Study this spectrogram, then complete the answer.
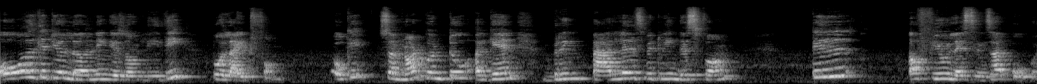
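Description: A woman with an Indian accent speaks at a fairly slow pace in a high voice that swings very widely in pitch, with audible room echo around her. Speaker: language teacher. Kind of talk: lecture. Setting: classroom. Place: classroom. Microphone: camera far.

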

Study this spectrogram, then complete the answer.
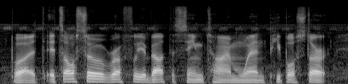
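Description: At a moderate pace and with fairly even intonation, an unremarkable speaking voice comes through dry with no echo over light background noise. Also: man. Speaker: travel vlogger. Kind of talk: casual vlog chat. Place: forest. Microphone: phone near.

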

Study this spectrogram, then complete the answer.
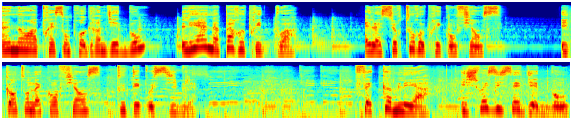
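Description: A woman talks at a moderate pace, leaving long, frequent pauses. Clear music plays behind her, and the sound is dry with no echo. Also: lively intonation. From France. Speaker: voice actor. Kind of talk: TV commercial read. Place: studio. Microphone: studio mic.

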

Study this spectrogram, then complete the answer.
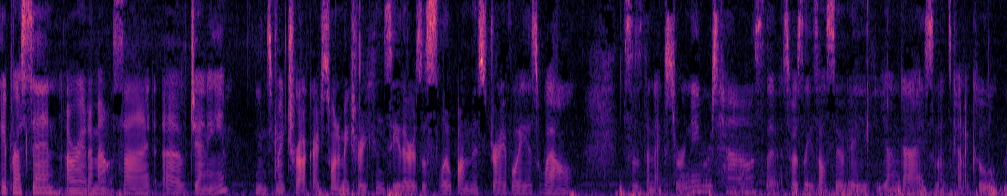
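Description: Loud background noise surrounds a woman talking at a fairly quick pace, her voice dry with no echo. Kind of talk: casual walkthrough narration to a colleague. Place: street. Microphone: phone near.

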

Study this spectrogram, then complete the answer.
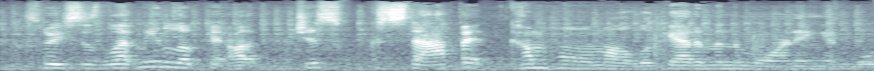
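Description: A woman speaks at a fairly quick pace. Loud background noise runs underneath. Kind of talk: storytelling tour guide talk. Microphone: camera far.

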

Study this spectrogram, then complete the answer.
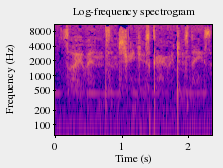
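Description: In a whisper, a woman speaks. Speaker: ASMR streamer. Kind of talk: live ASMR stream chatting with viewers. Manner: soft-spoken, relaxing. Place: home room. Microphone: studio mic.

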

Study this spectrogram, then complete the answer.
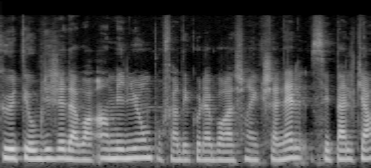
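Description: A woman's fairly low, monotone voice with flat intonation. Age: 20s. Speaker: social media marketing worker at a luxury brand; guest. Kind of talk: casual chat.

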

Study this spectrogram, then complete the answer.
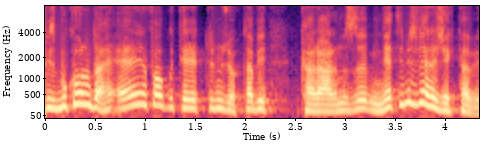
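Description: Over a quiet background, a dark, mellow voice races at a very fast pace with very wide pitch swings. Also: man. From Ankara, Turkey (Mamak); Turkey. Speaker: district mayor and politician; district mayor, politician. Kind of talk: TV news interview. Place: studio. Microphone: lapel.

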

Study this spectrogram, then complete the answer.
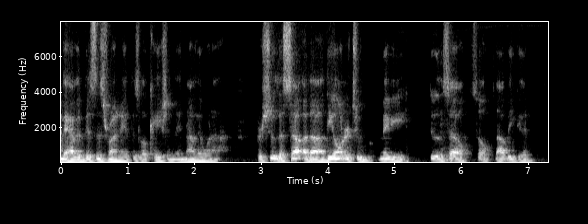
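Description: Amid audible room echo, a man speaks fairly quickly at a fairly low pitch, somewhat breathy and in monotone, flat intonation. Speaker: real estate agent. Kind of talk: group coaching call. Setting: video call. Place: home room. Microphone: video call.

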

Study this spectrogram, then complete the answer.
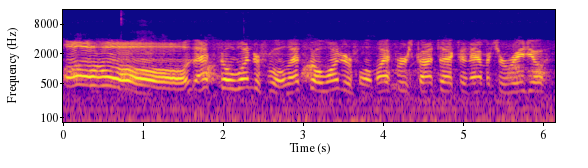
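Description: Noticeable background noise surrounds a man speaking at a very slow pace. His voice is high and shows ordinary pitch variation. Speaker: remote ham radio operator. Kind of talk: casual radio chat. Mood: warm, pleased. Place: home room. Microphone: two way radio.

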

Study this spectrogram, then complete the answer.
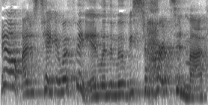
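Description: Audible room echo hangs around a woman's voice as she talks. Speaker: vegan cooking vlogger. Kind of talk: casual vlog chat. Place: home room. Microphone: phone near.

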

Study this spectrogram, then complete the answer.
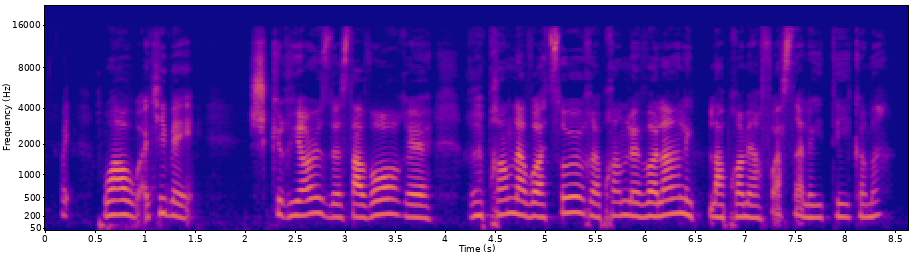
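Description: The woman talks at a fairly slow pace with monotone, flat intonation. The background is quiet. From Quebec, Beauce; Quebec. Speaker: podcast host. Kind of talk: casual interview. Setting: studio. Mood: gentle, empathetic. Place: studio. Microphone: studio mic.

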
